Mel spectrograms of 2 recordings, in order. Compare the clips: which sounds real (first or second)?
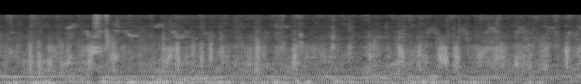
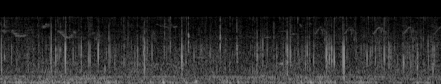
second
